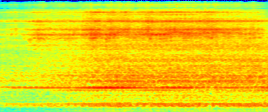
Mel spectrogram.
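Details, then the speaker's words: Woodturning scraper with a fresh burr from a bench grinder wheel, used flat with a light touch: a steady, quiet, smooth whistle at one pitch with no chatter or grabbing, a clean cut. "the whistling sound really nice um smooth sound there is no grabbing there is no fighting or anything it's just nice"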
